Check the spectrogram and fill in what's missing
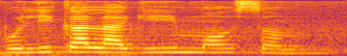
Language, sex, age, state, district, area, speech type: Nepali, female, 18-30, West Bengal, Darjeeling, rural, read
